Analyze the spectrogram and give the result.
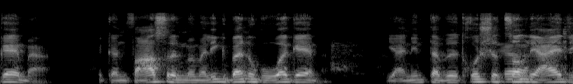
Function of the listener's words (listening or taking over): listening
